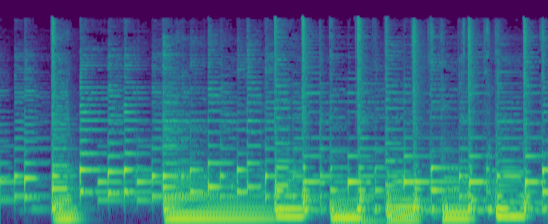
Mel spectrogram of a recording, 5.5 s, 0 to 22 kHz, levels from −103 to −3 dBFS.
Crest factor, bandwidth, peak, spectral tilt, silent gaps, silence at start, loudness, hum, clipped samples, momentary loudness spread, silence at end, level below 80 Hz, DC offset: 14 dB; 17 kHz; -6 dBFS; -7 dB/octave; none; 0 s; -22 LUFS; none; under 0.1%; 5 LU; 0 s; -28 dBFS; under 0.1%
